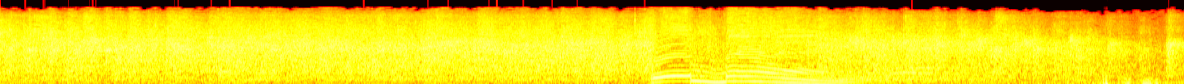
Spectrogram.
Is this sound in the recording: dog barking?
no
